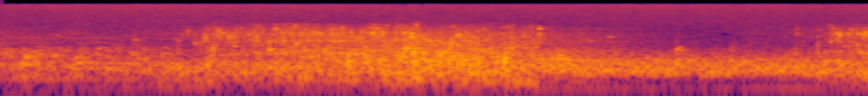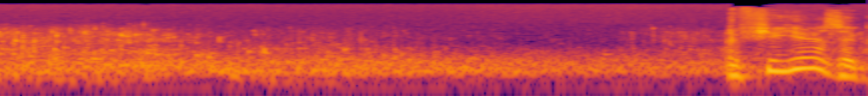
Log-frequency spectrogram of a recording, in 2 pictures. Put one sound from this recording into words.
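Scuba divers breathe out through regulators underwater, releasing rushing, bubbling gurgles.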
